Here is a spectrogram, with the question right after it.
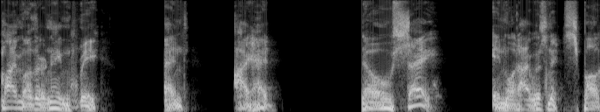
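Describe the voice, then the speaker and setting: A man in a put-on character voice at a fairly slow pace, with long, frequent pauses. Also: fairly low pitch for a man. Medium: actual play. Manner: terse, deadpan.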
